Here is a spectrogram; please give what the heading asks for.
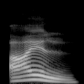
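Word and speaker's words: aisle: आयल, आयल जो रास्ता बना होता है हवाई जहाज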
